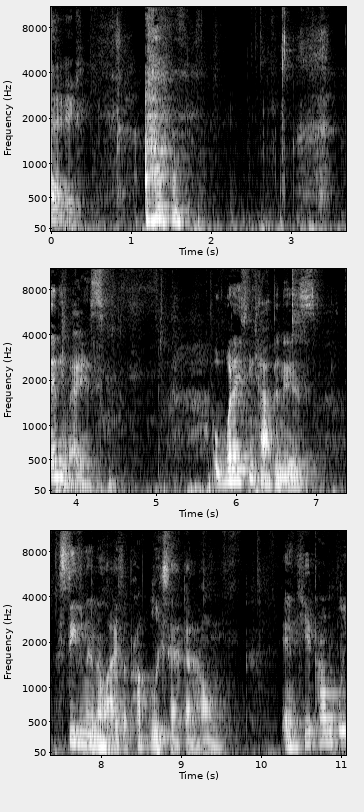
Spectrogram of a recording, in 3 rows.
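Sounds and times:
speech: 0:00.0 - 0:00.5, 0:01.2 - 0:01.9, 0:03.7 - 0:04.5, 0:05.7 - 0:09.6, 0:10.3 - 0:11.0
harsh cough: 0:01.2 - 0:01.9
faint breathing: 0:02.9 - 0:03.7, 0:04.5 - 0:05.8, 0:09.6 - 0:10.2.

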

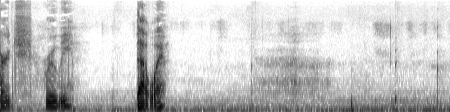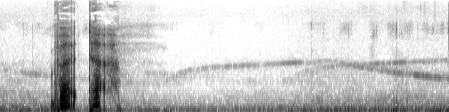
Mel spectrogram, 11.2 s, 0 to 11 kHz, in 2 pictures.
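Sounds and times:
speech: 0:00.0 - 0:01.0, 0:01.7 - 0:02.2, 0:06.3 - 0:07.2
heavy low traffic rumble: 0:00.0 - 0:11.2
police siren wailing: 0:02.9 - 0:11.2.

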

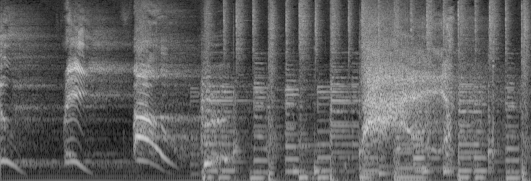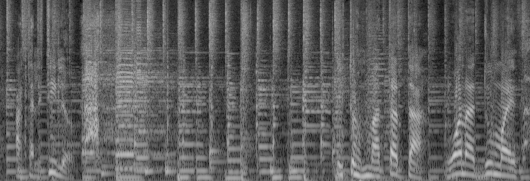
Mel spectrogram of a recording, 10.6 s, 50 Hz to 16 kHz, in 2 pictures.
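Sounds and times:
raw shouted vocal in a funk track: 0:00.0 - 0:02.4, 0:03.6 - 0:04.8
speech: 0:00.8 - 0:03.0, 0:05.6 - 0:06.6, 0:08.2 - 0:10.6
funk track with punchy syncopated bassline and rhythmic stabs: 0:02.0 - 0:10.6.

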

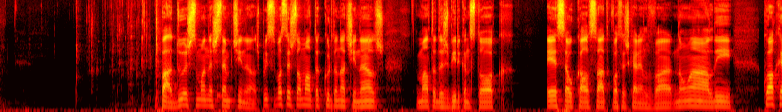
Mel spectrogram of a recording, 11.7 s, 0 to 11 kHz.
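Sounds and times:
person drinking water: 0:01.2 - 0:02.4
speech: 0:02.4 - 0:11.7.

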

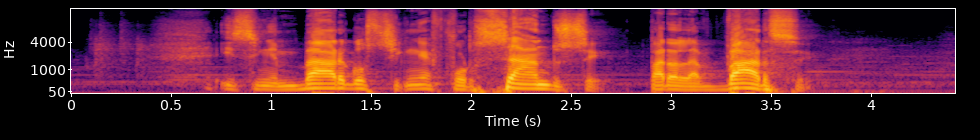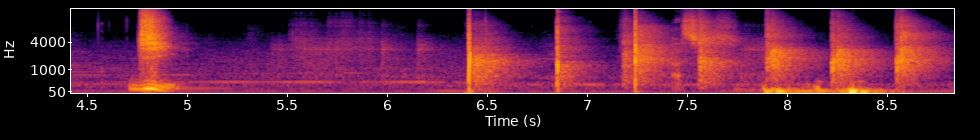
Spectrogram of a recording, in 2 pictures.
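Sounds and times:
speech: 0:00.7 - 0:03.8, 0:04.7 - 0:05.0
sharp hand claps from a single person: 0:06.4 - 0:08.8.

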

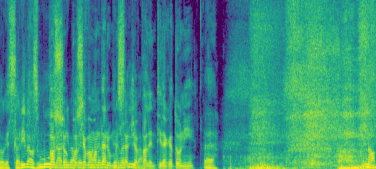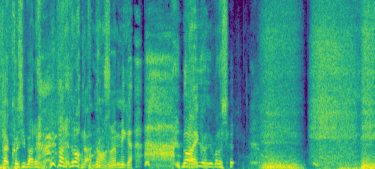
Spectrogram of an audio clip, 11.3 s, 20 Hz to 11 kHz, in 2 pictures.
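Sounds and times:
speech: 0:00.0 - 0:04.0, 0:05.5 - 0:09.7
heavy breathing blown into a microphone: 0:03.3 - 0:06.0, 0:07.6 - 0:08.4, 0:09.3 - 0:11.2
laughter: 0:05.7 - 0:09.2.

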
